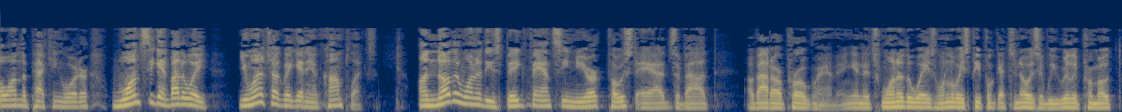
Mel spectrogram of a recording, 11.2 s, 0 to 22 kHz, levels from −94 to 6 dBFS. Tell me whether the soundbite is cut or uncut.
uncut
